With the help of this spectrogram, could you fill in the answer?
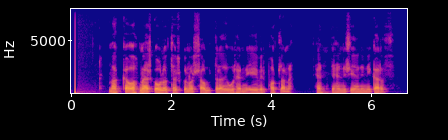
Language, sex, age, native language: Icelandic, male, 50-59, Icelandic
